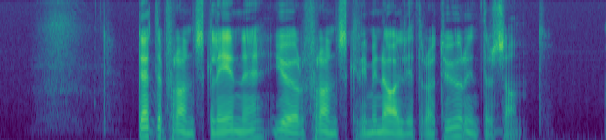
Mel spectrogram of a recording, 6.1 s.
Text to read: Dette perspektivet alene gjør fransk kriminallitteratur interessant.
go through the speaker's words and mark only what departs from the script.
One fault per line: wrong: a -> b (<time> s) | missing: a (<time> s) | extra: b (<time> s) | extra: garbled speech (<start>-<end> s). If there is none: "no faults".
wrong: perspektivet -> fransk (1.7 s)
